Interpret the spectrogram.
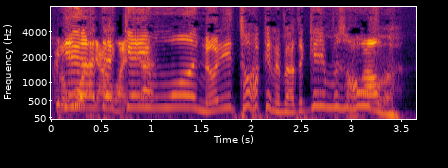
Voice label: Voice Crack; WFAN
